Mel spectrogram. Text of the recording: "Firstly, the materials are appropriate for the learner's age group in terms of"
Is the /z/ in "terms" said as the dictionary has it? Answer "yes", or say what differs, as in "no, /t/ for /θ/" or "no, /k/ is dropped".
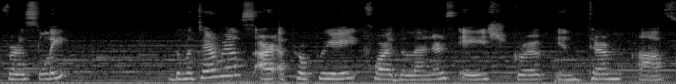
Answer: no, /z/ is dropped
